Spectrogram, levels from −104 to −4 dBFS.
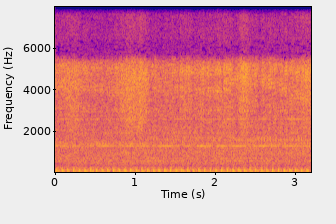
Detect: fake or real real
